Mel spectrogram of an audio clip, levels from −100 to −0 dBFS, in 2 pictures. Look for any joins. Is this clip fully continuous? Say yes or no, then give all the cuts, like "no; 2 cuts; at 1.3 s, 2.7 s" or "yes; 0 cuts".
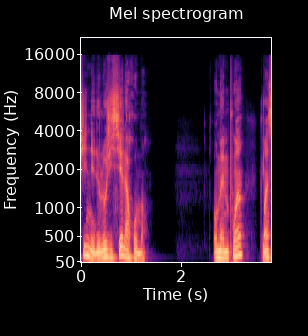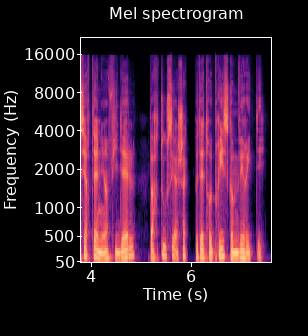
no; 3 cuts; at 3.7 s, 5.1 s, 5.9 s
